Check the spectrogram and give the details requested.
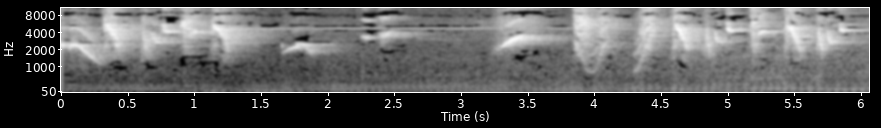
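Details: Oriental magpie-robin that has lived ten years in a cage sings a lively mix of sliding whistles, a long thin high note, a rising slur and quick scratchy chirps, above a soft low hum.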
